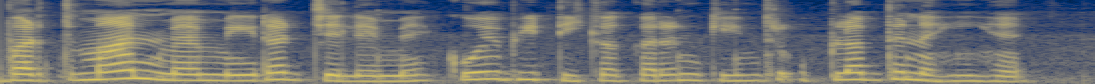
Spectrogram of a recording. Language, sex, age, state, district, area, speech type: Hindi, female, 60+, Madhya Pradesh, Bhopal, urban, read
